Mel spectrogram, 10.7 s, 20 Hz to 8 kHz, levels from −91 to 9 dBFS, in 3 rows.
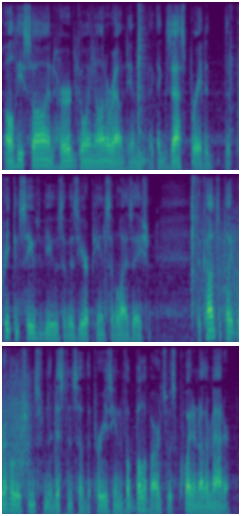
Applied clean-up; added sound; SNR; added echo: none; Fire; 18 dB; none.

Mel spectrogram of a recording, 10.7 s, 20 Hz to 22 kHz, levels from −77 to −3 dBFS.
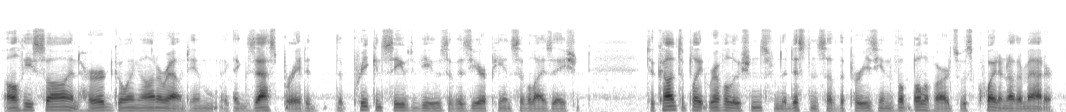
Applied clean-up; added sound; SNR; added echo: none; none; none; none.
